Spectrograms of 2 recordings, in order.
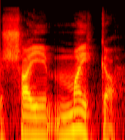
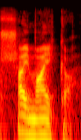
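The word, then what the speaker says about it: Xaymayca: Ja, det ligner veldig mye på det så det i dag, men det startet med bokstaven X, men uttales sånn cirka da Shymaika. Altså da er det X-A-Y-M-A-Y-C-A. Ja. Så Shymaika.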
